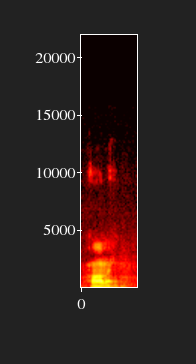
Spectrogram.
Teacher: But at the end of a word, and M or N takes an NG sound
